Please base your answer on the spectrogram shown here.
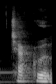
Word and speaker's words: chakra: centers called your chakras chakra means wheel and by the way it's pronounced chakra because it's an indian word chakra means real it's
